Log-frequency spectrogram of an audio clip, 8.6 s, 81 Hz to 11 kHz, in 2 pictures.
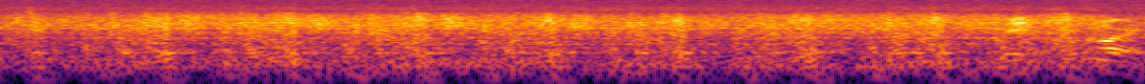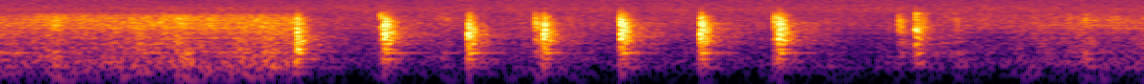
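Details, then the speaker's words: Steam car feed pump (1¼-inch short-stroke, running at engine speed off a rocker) after closing the bypass: sharp, regular clicks three or four a second as it strokes steadily against boiler pressure. "Now she's pumping against boiler pressure."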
